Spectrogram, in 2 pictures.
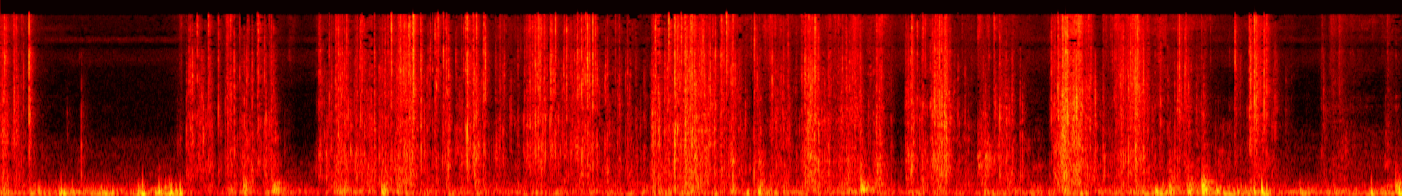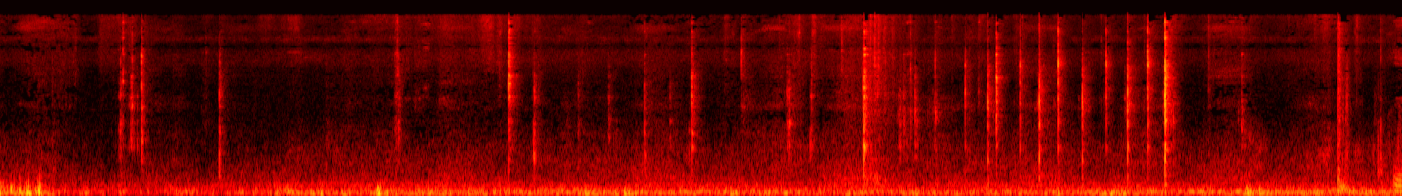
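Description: Plastic packaging crinkling and rustling while a new tailgate handle is unwrapped and handled, with many short sharp clicks and taps. The clicks come thick and fast in the first half, then thin out to scattered ticks.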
